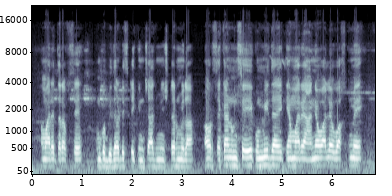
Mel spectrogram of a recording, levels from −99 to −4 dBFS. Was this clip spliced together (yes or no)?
no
